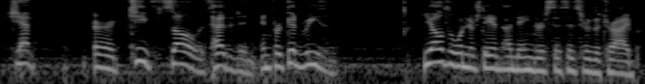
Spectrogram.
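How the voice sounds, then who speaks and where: Grim proud tracker woman from a fantasy game, pitched up a bit, a guy reading her lines aloud, faint hiss behind. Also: lively intonation, fairly quick. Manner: grim, urgent, dismissive.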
